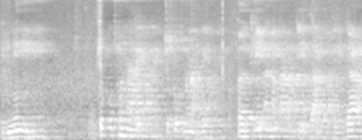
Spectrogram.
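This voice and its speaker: A man giving a public speech as an official, often repeating phrases for emphasis. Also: mid-range voice. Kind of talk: public speech at a book launch. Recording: very echoey hall, distant mic, faint noise.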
